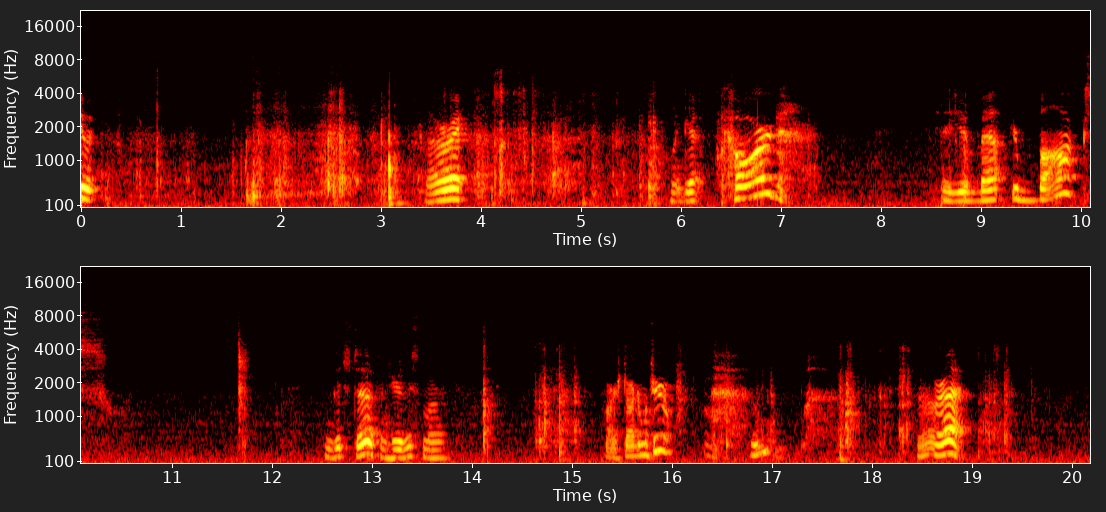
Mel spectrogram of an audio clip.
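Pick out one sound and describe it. Cardboard and paper rustle as a box is unpacked.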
